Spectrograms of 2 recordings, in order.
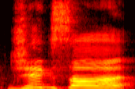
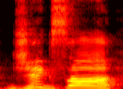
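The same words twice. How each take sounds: No difference in how they are said.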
